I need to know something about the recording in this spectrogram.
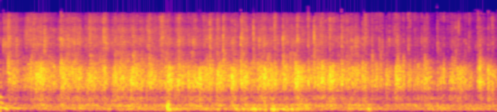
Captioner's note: applause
